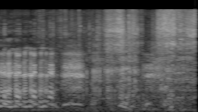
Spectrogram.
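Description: A person laughing in short bursts.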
